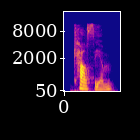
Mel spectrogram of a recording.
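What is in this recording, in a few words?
"calcium", British English; ˈkæl.siː.əm; KAL-see-uhm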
